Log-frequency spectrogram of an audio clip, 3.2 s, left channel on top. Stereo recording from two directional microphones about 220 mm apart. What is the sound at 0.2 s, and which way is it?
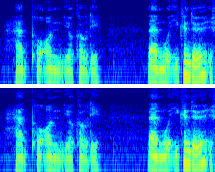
Speech, 40° left (ahead or behind).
